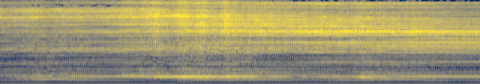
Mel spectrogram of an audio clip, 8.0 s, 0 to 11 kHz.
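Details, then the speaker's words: Lathe hollowing an end-grain box in well-seasoned Blakeley's redgum scrap, depth-limited by a magnet leaving about 4mm bottom: steady high scraping cut, bright ringing note shifting lower near solid wood at the bottom; normal clean hollowing cut. "You can hear the note change as I get near the bottom. Get near solid wood, that is."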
